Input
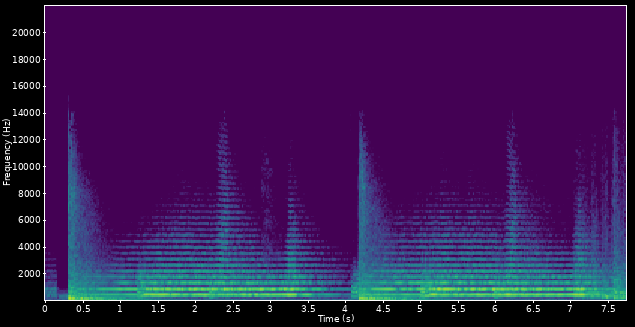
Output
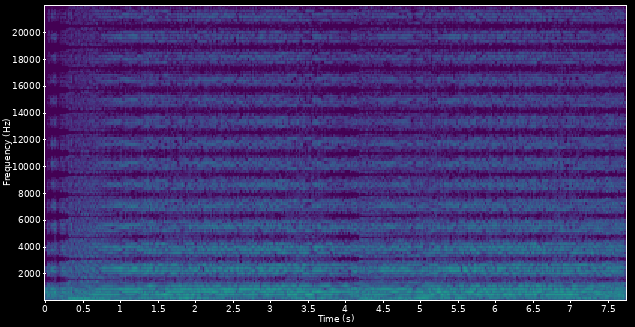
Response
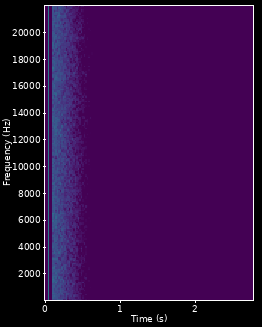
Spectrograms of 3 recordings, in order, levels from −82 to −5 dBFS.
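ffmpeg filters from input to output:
-af "lowshelf=frequency=440:gain=-7,acompressor=mode=upward:threshold=-29dB:ratio=2.5,alimiter=level_in=5.5dB:limit=-24dB:level=0:latency=1:release=21,volume=-5.5dB,acrusher=samples=28:mix=1:aa=0.000001,aphaser=in_gain=1:out_gain=1:delay=2.5:decay=0.42:speed=0.58:type=sinusoidal,asoftclip=type=hard:threshold=-31.5dB,aecho=1:1:75.8|215.7:0.501|0.708,adynamicequalizer=threshold=0.00316:dfrequency=1700:dqfactor=0.7:tfrequency=1700:tqfactor=0.7:attack=5:release=100:ratio=0.375:range=3.5:mode=boostabove:tftype=highshelf,volume=-8dB"

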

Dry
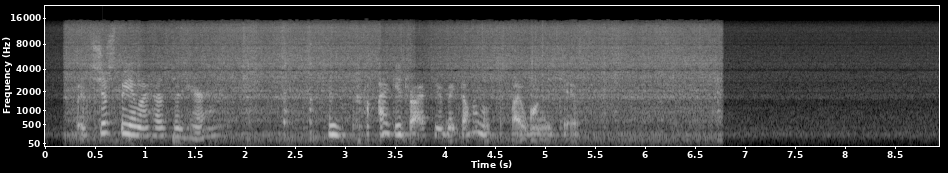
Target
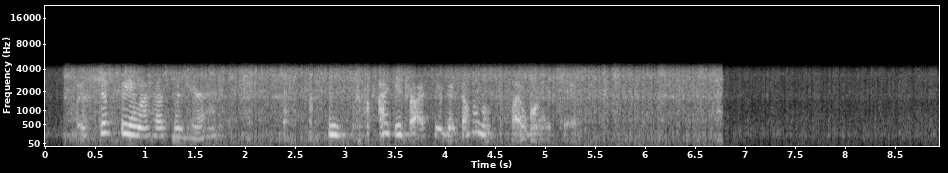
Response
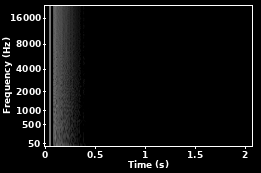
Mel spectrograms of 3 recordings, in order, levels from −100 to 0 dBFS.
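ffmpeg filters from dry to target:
-filter_complex "[0:a]asettb=1/sr,asplit=3[link_01][link_02][link_03];[link_01]atrim=end=4.924[link_04];[link_02]atrim=start=4.92:end=5.33,asetpts=PTS-STARTPTS,afade=type=in:duration=0.004:curve=qsin,afade=type=out:start_time=0.406:duration=0.004:curve=qsin,equalizer=frequency=280:width_type=o:width=1.1:gain=-9.5[link_05];[link_03]atrim=start=5.326[link_06];[link_04][link_05]acrossfade=duration=0.004:curve1=hsin:curve2=qsin[link_07];[link_07][link_06]acrossfade=duration=0.004:curve1=qsin:curve2=hsin,asplit=2[link_08][link_09];[1:a]atrim=start_sample=2205,atrim=end_sample=3969,asetrate=66150,aresample=44100[link_10];[link_09][link_10]afir=irnorm=-1:irlink=0,volume=-7.5dB[link_11];[link_08][link_11]amix=inputs=2:normalize=0,volume=9dB" -ar 48000 -c:a libopus -b:a 8k

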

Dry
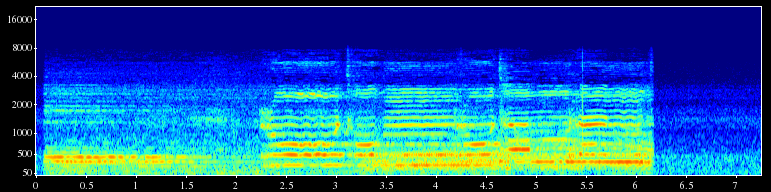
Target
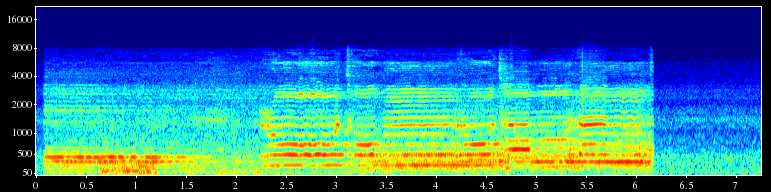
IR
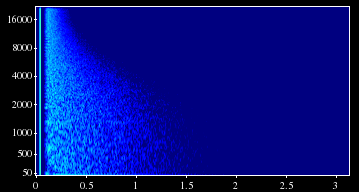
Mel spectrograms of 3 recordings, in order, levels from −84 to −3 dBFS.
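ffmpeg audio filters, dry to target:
-filter_complex "[0:a]asettb=1/sr,asplit=3[link_01][link_02][link_03];[link_01]atrim=end=0.654[link_04];[link_02]atrim=start=0.65:end=1.22,asetpts=PTS-STARTPTS,afade=type=in:duration=0.004:curve=qsin,afade=type=out:start_time=0.566:duration=0.004:curve=qsin,equalizer=frequency=100:width_type=o:width=2.1:gain=15[link_05];[link_03]atrim=start=1.216[link_06];[link_04][link_05]acrossfade=duration=0.004:curve1=hsin:curve2=qsin[link_07];[link_07][link_06]acrossfade=duration=0.004:curve1=qsin:curve2=hsin,asplit=2[link_08][link_09];[link_09]asoftclip=type=tanh:threshold=-26dB,volume=-8dB[link_10];[link_08][link_10]amix=inputs=2:normalize=0,volume=5dB"

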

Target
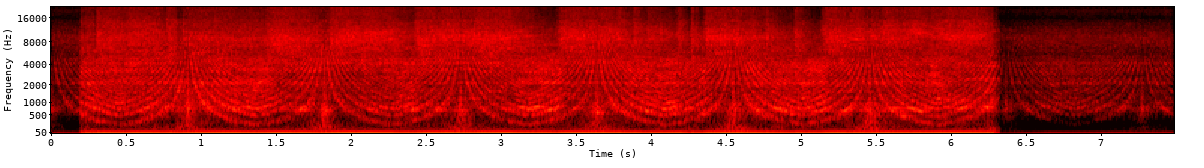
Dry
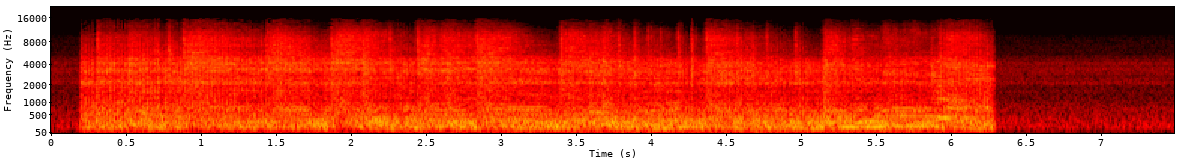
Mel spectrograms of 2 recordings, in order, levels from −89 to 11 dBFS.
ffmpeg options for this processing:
ffmpeg -i in.wav -filter_complex "[0:a]highpass=frequency=690:width=0.5412,highpass=frequency=690:width=1.3066,aemphasis=mode=production:type=riaa,asettb=1/sr,asplit=3[link_01][link_02][link_03];[link_01]atrim=end=0.834[link_04];[link_02]atrim=start=0.83:end=1.46,asetpts=PTS-STARTPTS,afade=type=in:duration=0.004:curve=qsin,afade=type=out:start_time=0.626:duration=0.004:curve=qsin,acrossover=split=3100[link_05][link_06];[link_06]acompressor=threshold=-30dB:ratio=4:attack=1:release=60[link_07];[link_05][link_07]amix=inputs=2:normalize=0[link_08];[link_03]atrim=start=1.456[link_09];[link_04][link_08]acrossfade=duration=0.004:curve1=hsin:curve2=qsin[link_10];[link_10][link_09]acrossfade=duration=0.004:curve1=qsin:curve2=hsin,equalizer=frequency=3800:width_type=o:width=2.5:gain=-12.5,alimiter=level_in=2.5dB:limit=-24dB:level=0:latency=1:release=424,volume=-2.5dB,aeval=exprs='(tanh(224*val(0)+0.4)-tanh(0.4))/224':channel_layout=same,aphaser=in_gain=1:out_gain=1:delay=4.3:decay=0.72:speed=1.1:type=triangular,asplit=2[link_11][link_12];[link_12]adelay=32,volume=-7dB[link_13];[link_11][link_13]amix=inputs=2:normalize=0,volume=3.5dB" out.wav

